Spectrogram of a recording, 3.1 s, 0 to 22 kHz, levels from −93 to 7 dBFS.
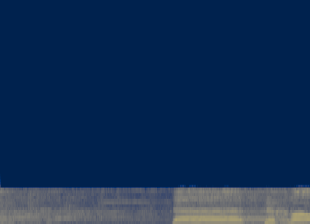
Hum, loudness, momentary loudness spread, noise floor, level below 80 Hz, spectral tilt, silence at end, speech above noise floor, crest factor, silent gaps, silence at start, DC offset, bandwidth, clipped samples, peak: none; -31 LUFS; 21 LU; -52 dBFS; -60 dBFS; -1.5 dB/octave; 0 s; 23 dB; 18 dB; none; 0 s; under 0.1%; 3.7 kHz; under 0.1%; -16 dBFS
